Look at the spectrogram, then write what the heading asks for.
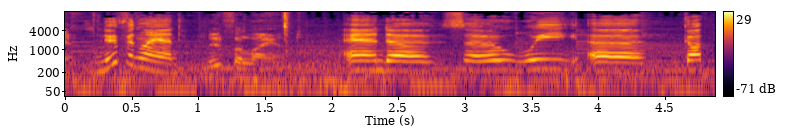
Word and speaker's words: Newfoundland: And they schooled us on how to say Newfoundland. And that's how you say it. Newfoundland.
